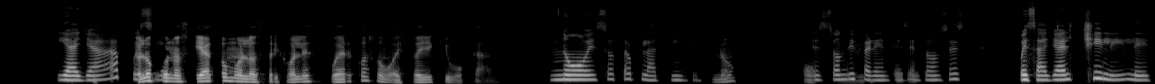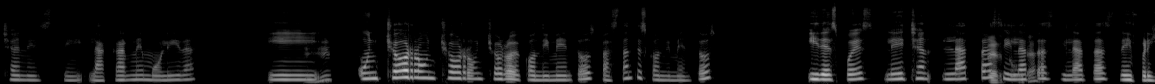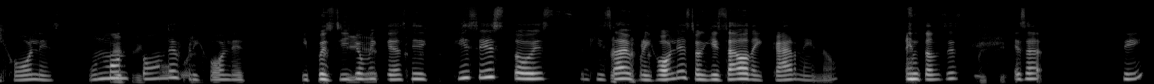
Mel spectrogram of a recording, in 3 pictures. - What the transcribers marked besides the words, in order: laugh
- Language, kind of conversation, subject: Spanish, podcast, ¿Qué viaje te cambió la manera de ver la vida?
